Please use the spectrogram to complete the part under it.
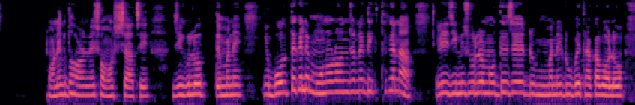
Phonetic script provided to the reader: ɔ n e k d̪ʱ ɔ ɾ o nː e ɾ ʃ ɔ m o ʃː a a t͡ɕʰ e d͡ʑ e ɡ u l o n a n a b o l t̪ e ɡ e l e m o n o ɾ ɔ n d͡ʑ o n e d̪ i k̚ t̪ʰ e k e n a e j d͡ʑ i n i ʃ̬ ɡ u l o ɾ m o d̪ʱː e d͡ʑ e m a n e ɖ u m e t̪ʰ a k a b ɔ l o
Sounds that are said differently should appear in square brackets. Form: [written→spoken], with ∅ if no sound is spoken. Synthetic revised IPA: ɔ n e k d̪ʱ ɔ ɾ o [nː→n] e ɾ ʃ ɔ m o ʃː a a t͡ɕʰ e d͡ʑ e ɡ u l o [n→m] a n [a→e] b o l t̪ e ɡ e l e m o n o ɾ ɔ n d͡ʑ o n e d̪ i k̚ t̪ʰ e k e n a e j d͡ʑ i n i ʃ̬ ɡ u l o ɾ m o d̪ʱː e d͡ʑ e m a n e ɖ u [m→b] e t̪ʰ a k a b ɔ l o

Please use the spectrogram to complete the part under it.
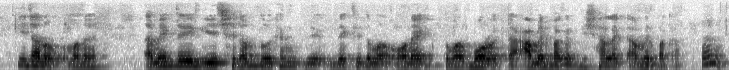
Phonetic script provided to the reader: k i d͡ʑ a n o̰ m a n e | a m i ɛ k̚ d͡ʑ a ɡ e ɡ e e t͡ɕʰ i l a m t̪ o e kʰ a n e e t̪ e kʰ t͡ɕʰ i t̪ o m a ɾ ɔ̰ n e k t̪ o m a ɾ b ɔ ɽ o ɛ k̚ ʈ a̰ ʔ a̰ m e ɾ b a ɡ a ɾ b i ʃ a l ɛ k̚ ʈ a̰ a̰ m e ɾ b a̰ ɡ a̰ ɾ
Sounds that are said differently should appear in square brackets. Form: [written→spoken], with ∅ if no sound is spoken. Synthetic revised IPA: k i d͡ʑ a n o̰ m a n e | a m i ɛ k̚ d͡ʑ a ɡ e ɡ [e→i] e t͡ɕʰ i l a m t̪ o e kʰ a n e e [t̪→d̪] e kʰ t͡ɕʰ i t̪ o m a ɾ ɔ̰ n e k t̪ o m a ɾ b ɔ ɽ o ɛ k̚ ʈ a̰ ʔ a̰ m e ɾ b a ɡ a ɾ b i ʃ a l ɛ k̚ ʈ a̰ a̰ m e ɾ b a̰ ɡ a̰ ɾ

